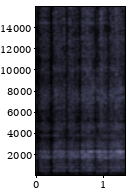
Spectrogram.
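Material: Steel.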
